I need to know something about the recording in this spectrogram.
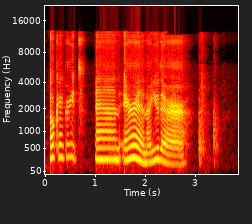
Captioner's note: voiceover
